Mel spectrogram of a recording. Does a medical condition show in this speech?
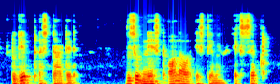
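No.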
